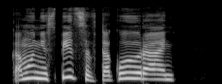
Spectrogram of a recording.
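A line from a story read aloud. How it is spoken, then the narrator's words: Grumbling with loud yawn. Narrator (Russian): Ворчит Элис и громко зевает в трубку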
